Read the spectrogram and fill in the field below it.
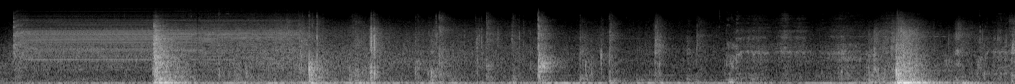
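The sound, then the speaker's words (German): A door slams shut with a heavy, booming thud, followed by scattered knocks and rattles, then a second loud slam near the end. No one speaks. “Das war Tür Nummer eins, aber wichtig ist Tür Nummer zwei.”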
